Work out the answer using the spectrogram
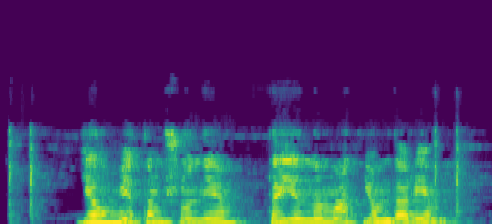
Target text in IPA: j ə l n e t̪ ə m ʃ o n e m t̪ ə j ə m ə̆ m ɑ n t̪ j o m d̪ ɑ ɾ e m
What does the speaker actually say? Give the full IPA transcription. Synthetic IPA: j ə l m e t̪ ə m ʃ o n e m t̪ ə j ə n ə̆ m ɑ t̪ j o m d̪ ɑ ɾ e m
